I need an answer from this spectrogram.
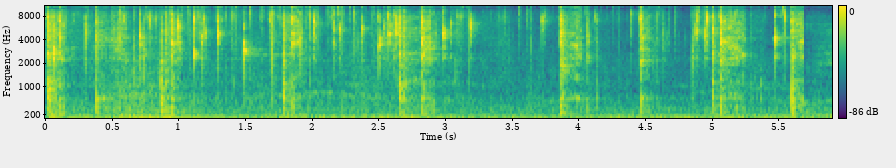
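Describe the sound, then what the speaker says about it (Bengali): Four dry red chillies fry in hot oil in a wok, a steady crackling sizzle broken by repeated scraping stirs of a spatula against the metal, fairly close and with no talking. "এবার শুকনো লঙ্কাটাকে ভালো করে ভেজে নিতে হবে"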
